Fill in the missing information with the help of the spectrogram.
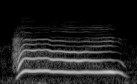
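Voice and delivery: very high, very loud cheerful shout; shouted greeting. A narrator's reading. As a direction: call out big across the distance. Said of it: "Annie shouted".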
